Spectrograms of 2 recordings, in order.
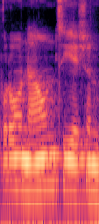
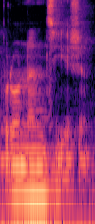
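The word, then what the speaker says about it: pronunciation: लज को हमारे यहां बहुत सारे लोग प्रोनाउंस एशन बोलते हैं प्रोनाउंस एशन स्कूलों में भी आप सुनेंगे मैं सब की बात नहीं कर रहा हूं बाज जगहो में आपको नजर आएगा प्रोनाउंस एशन तो यह लफ जाहिर है गलत है प्रोनंसिएशन तो प्रोनंसिएशन का मतलब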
